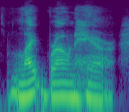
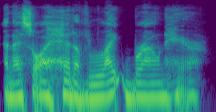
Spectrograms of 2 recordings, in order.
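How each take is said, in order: First: Slow, much softer, lingering repetition; soft, awed echo. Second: Said in the usual way. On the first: Real, not acted. Recalling his vision of her, slow and awed. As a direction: repeat it slowly, savouring it.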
